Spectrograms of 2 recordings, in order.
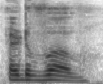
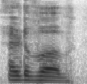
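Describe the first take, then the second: Both takes have the same delivery.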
